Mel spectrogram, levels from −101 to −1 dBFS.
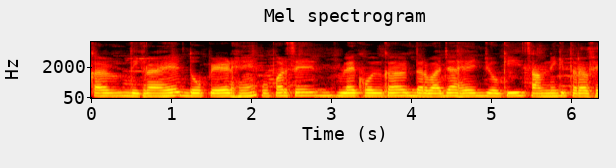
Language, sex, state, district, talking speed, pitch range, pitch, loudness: Hindi, male, Bihar, Bhagalpur, 190 wpm, 150-155 Hz, 155 Hz, -30 LUFS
